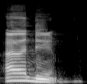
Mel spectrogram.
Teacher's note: kalau dal dia syidah dia kuat qalqalah ad pantulkan al.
